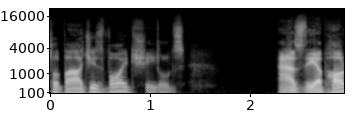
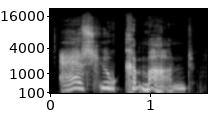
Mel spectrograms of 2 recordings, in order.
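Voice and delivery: high, slow astropath voice; 13 semitones higher, slower than usual. A narrator's reading. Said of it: "Isericor replied".

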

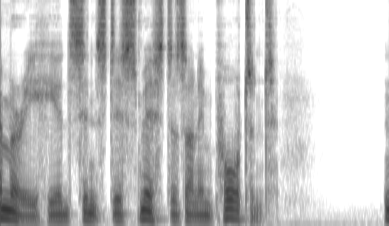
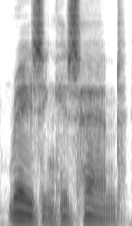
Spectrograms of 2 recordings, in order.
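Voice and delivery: ordinary delivery

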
